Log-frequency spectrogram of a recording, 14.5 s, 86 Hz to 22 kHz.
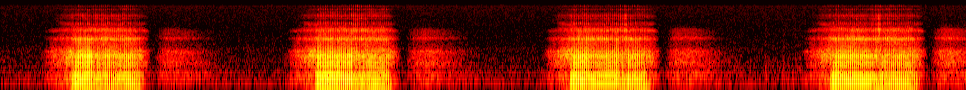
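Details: ASMR relaxation recording: loud rhythmic snores on each breath in, roughly 16 a minute, with softer breaths out between, in a quiet room. Snoring.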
